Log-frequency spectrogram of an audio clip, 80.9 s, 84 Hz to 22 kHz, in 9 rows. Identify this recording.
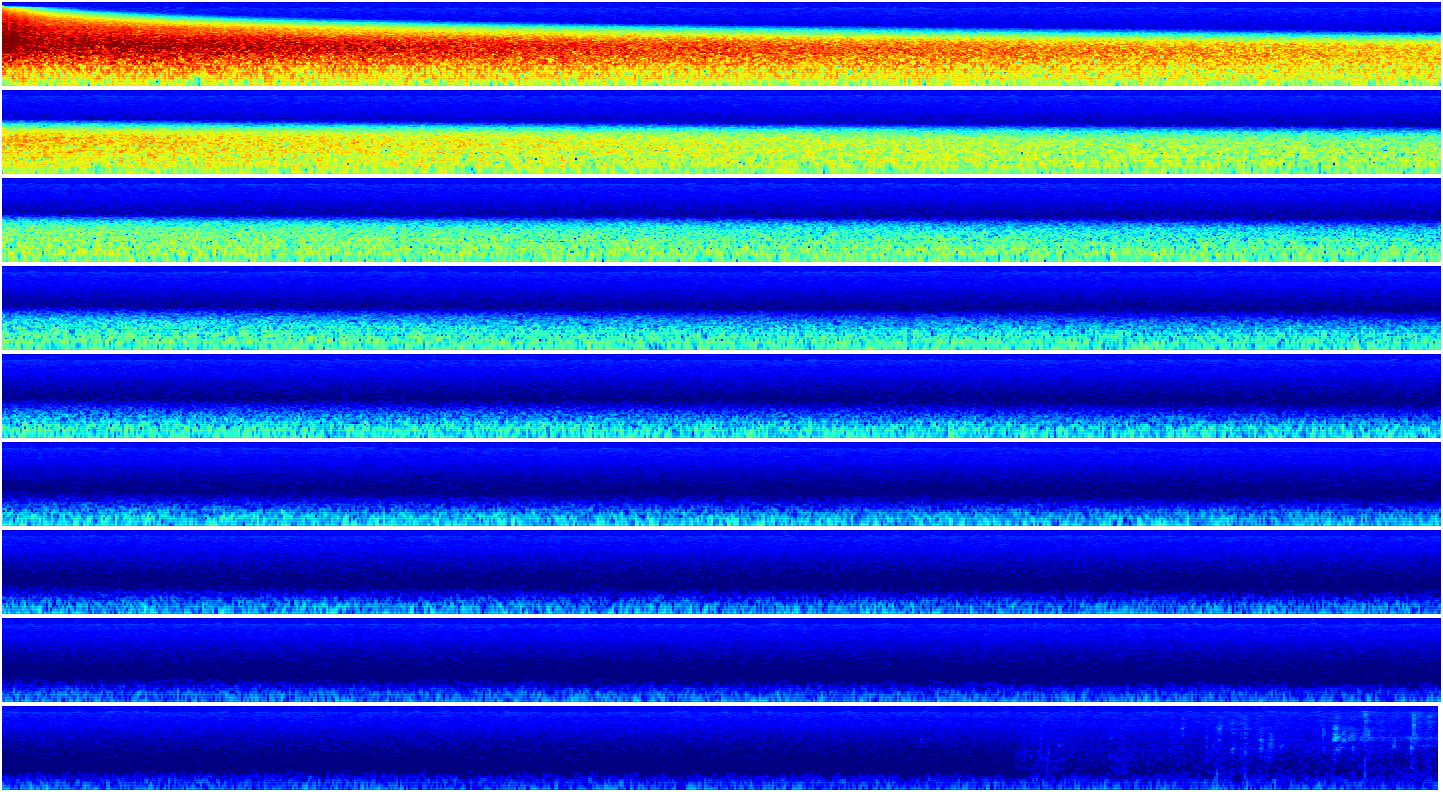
World's 'longest-echo' 5th impulse
Measured for Sonic Wonderland/The Sound Book, this is an uncompressed impulse response from the space which holds the Guinness World Record for the 'longest echo'. It is a WWII oil storage tank in Scotland. Impulse response measured using 1/4" measurement microphone and a starting pistol.
Allan-Kilpatrick, echo, guinness-world-record, inchindown, longest-echo, oil-storage, oil-tank, rcahms, reverb, reverberation, reverberation-time, Salford-University, scotland, sonic-wonderland, the-sound-book, trevor-cox, tunnel, uncompressed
